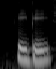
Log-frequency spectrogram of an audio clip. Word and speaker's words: Phoebe: It's a silent O. The amount of people that message me and get the E and the O around the wrong way, it's O first. O E. Silent O, Phoebe.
